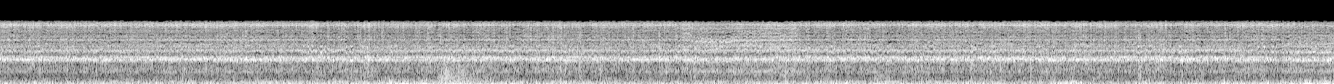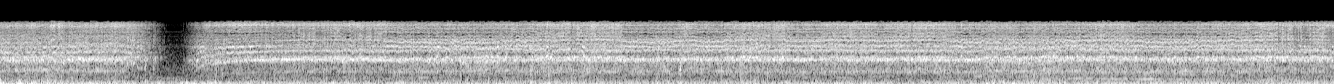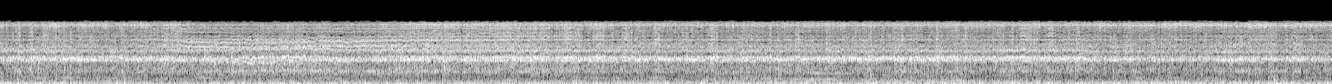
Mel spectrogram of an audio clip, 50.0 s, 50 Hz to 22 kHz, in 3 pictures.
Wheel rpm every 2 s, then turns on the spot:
170, 170, 170, 170, 170, 170, 170, 170, 160, 100, 160, 160, 170, 170, 160, 160, 170, 160, 160, 170, 170, 160, 170, 170, 170.
none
